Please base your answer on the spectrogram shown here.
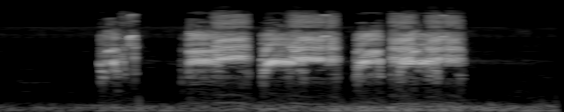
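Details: Kala teetar calling a single close, loud phrase of five grating, noisy notes, the middle ones long and buzzy.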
